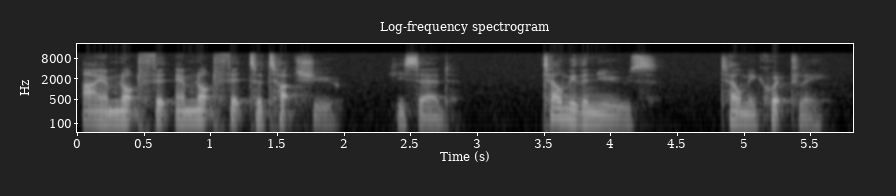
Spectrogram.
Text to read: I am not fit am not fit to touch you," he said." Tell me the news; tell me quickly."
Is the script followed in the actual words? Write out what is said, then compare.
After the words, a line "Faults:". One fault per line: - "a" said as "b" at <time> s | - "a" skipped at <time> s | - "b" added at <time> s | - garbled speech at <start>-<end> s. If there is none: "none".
I am not fit am not fit to touch you," he said." Tell me the news; tell me quickly."
Faults:
none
